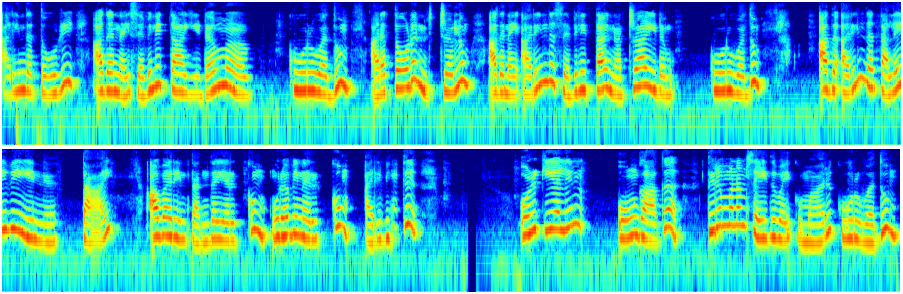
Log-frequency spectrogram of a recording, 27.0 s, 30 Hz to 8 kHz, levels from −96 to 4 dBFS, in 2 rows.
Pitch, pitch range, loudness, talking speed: 260 Hz, 230-310 Hz, -22 LUFS, 60 wpm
